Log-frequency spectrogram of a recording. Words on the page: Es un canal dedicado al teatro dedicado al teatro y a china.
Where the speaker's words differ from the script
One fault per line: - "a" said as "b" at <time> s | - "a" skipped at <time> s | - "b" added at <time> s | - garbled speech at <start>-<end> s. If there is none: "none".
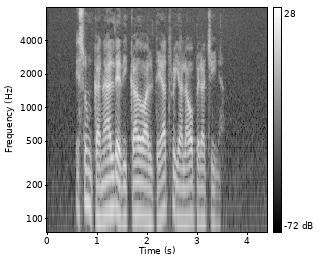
- "dedicado al teatro y a" said as "y a la ópera" at 2.5 s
